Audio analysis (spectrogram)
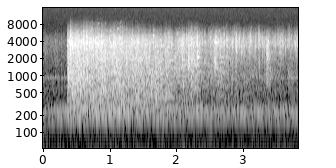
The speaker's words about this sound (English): Well, there's no way he could have survived that explosion.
